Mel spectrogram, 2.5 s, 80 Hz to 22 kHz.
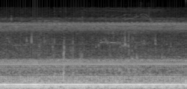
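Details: Shakespeare Sigma 14 lb thrust 12 V trolling motor, roughly 50-60 years old, run on high at about 2 mph: steady even electric hum holding one pitch without surging or grinding; running normally.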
